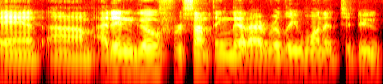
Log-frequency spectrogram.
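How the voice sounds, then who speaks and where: On a very clean recording with a silent background, a man with a fairly low pitch and ordinary pitch variation talks at a fairly quick pace. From Southern California. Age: 30s. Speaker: gaming YouTuber. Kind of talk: casual vlog talk. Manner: casual, with many fillers.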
